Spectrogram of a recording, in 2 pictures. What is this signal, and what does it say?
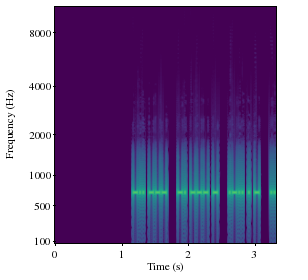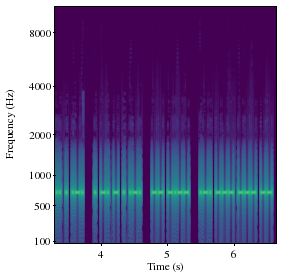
Morse code, heard as a keyed tone, about 50 wpm, 700 Hz. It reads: DO NOT LET HER ENTER MY ROOM
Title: Sentences from Top 1300 Words 50wpm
